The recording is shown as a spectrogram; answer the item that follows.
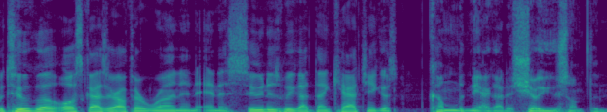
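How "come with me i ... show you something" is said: put-on serious tone, lower and quieter. Retelling what he said after catching a tandem: imitating a serious tone. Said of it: "you know how serious he sounds?".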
